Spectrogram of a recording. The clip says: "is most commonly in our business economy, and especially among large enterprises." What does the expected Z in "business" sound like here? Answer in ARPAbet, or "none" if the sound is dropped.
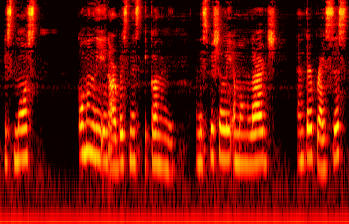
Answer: S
